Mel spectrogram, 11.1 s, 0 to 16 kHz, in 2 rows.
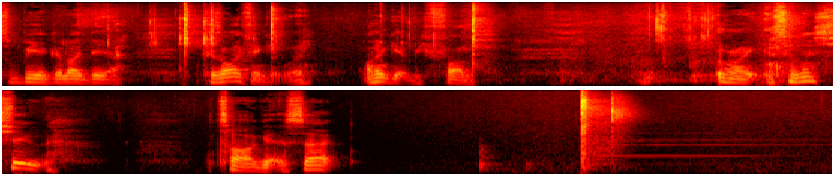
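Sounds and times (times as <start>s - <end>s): air rifle shot: 9.4s - 9.8s
faint ringing tone: 9.8s - 11.0s.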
